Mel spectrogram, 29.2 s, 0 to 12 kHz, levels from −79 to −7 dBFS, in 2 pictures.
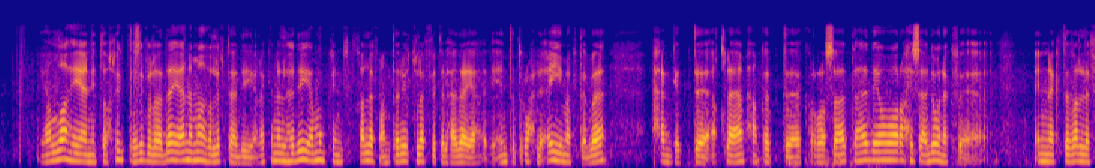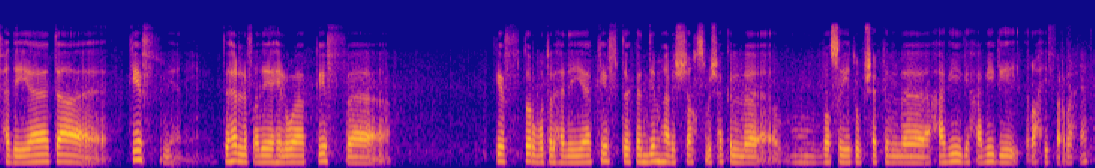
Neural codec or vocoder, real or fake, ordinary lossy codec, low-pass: none; real; none; 7.2 kHz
